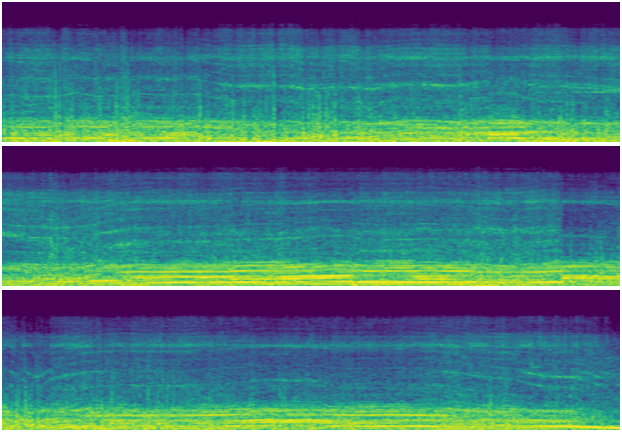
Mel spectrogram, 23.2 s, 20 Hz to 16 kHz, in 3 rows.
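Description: Off-road race truck's engine running at speed over desert dirt, its pitch rising and falling with the throttle, with an abrupt change about 15 seconds in, under steady road and wind noise.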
